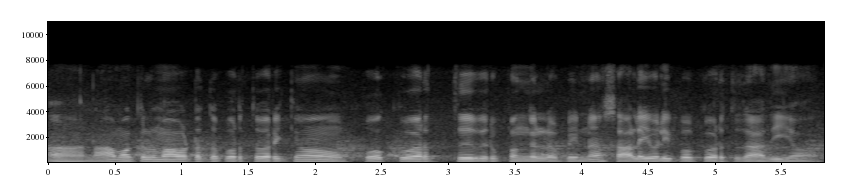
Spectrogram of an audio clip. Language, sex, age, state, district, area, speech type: Tamil, male, 30-45, Tamil Nadu, Namakkal, rural, spontaneous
